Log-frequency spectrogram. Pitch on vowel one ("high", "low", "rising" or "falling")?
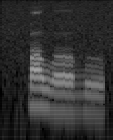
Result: high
